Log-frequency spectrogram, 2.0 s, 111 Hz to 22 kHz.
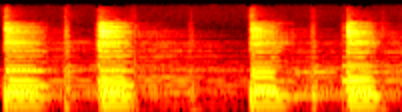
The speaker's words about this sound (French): On fait, là par contre on fait croche de double à chaque fois et on fait Mi mineur 7 et après Mi mineur 9 comme ça en fait.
